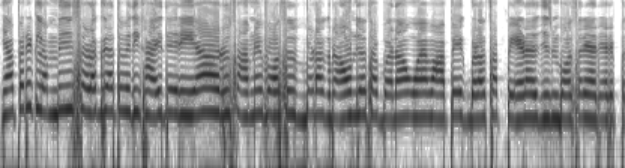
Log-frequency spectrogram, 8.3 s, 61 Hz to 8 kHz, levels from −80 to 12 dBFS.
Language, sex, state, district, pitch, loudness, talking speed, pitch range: Hindi, female, Uttar Pradesh, Hamirpur, 280 Hz, -10 LUFS, 245 wpm, 260-295 Hz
